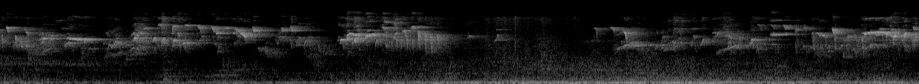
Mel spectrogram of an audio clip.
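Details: Many young domestic canaries from a home breeding trying out their song: bursts of high jumbled twittering and short trills separated by quieter stretches, with low background rumble.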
